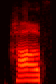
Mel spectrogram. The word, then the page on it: halve: Indian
